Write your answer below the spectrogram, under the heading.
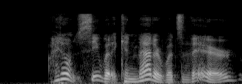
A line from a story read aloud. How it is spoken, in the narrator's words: whimpered she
